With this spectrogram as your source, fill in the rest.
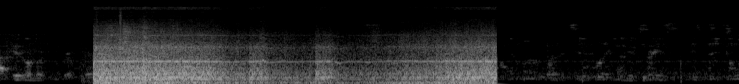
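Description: Video game train roaring through a tunnel: a loud sustained rumble with a steady whine lasting about four seconds, then cutting off abruptly to quieter background noise.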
